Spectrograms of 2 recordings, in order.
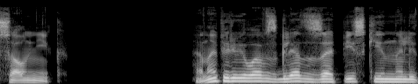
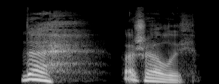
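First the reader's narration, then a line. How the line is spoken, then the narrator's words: Sighing. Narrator (Russian): матушка Абагейл снова вздохнула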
